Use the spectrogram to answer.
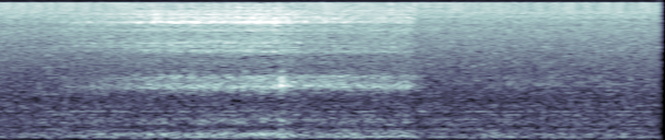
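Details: Callie, a pet sleeping in the owner's lap, snoring: soft, rough, fluttering breath noise lasting about two seconds, then fading into quiet room noise.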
